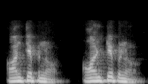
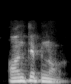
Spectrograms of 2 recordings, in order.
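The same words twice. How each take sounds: First: Entrepreneur said slowly, syllable by syllable, ending on -neur; careful pronunciation. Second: Said in the usual way. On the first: Shown as a demonstration. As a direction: spell out entrepreneur with slow, clear syllables. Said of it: "ऐसे करके इसकी pronunciation". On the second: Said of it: "ऐसे नहीं है".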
